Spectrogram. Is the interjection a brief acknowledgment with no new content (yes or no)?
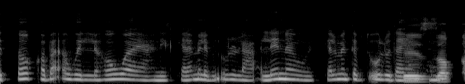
no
